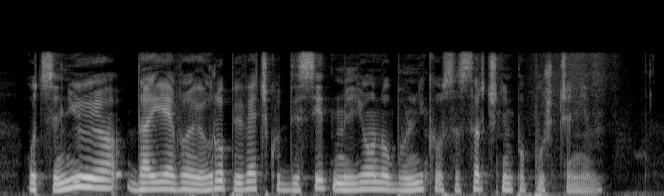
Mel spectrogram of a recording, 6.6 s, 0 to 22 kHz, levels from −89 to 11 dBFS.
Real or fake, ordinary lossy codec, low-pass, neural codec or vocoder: real; Opus, 64 kbps; 7.2 kHz; none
